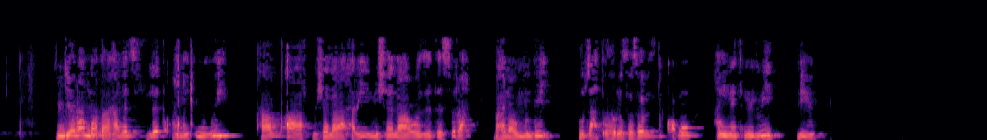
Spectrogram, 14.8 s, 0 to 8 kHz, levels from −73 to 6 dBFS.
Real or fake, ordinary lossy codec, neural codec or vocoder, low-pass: fake; MP3, 24 kbps; codec, 32 kHz, 1.9 kbps, SNAC; 7.2 kHz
